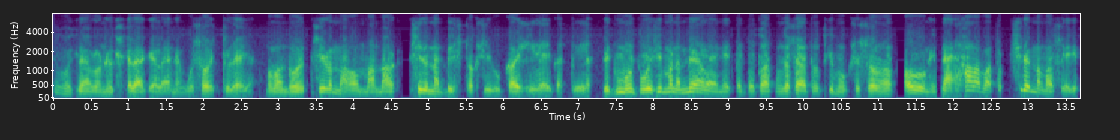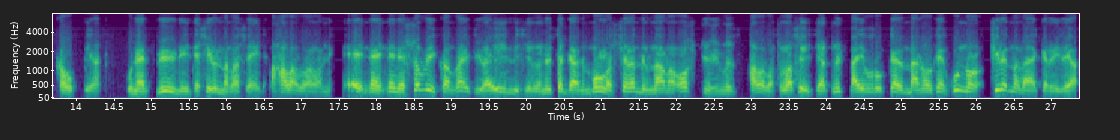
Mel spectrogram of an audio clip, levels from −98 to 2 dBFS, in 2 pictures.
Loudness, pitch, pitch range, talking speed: -19 LUFS, 125 Hz, 100-140 Hz, 145 wpm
